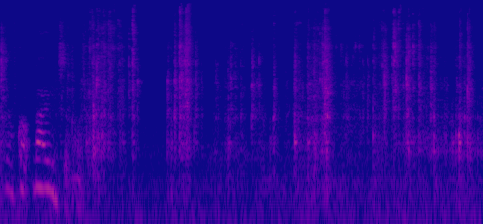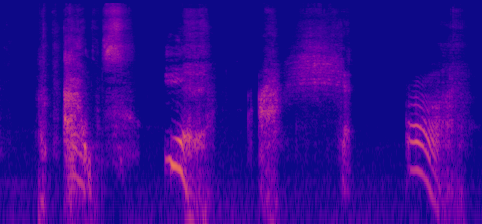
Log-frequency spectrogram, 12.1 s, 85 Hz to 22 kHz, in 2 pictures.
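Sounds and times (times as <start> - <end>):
small plastic and metal pieces clattering: 0.0 - 7.4.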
